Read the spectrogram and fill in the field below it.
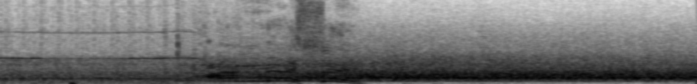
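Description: A large crowd erupts in a loud roar of cheering.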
